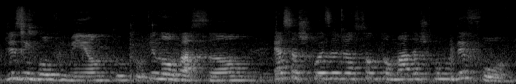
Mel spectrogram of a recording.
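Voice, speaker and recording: A woman with a Brazilian Portuguese accent giving a thoughtful talk at a meeting, pausing often on fillers and restarting her phrases. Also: a little high. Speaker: conference speaker. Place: meeting room. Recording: echoey room, far from the mic, noisy.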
